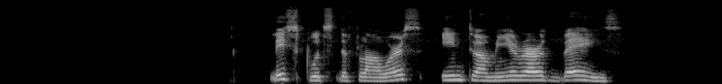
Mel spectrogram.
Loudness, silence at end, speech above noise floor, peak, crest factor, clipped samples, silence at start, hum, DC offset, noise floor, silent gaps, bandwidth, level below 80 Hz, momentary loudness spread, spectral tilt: -23 LUFS; 1.05 s; 55 dB; -4 dBFS; 22 dB; under 0.1%; 2.7 s; none; under 0.1%; -78 dBFS; none; 15.5 kHz; -72 dBFS; 9 LU; -3.5 dB/octave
